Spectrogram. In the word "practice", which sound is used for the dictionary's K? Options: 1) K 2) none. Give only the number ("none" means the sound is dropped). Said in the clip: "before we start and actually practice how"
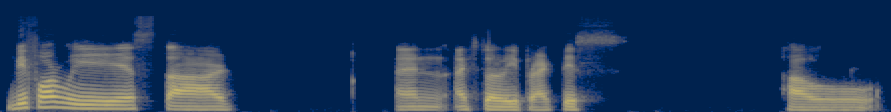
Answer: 1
